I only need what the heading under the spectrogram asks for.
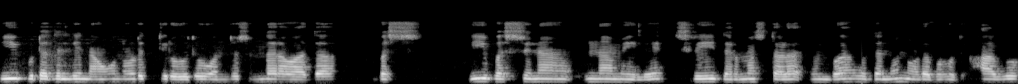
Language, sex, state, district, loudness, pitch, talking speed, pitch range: Kannada, male, Karnataka, Dharwad, -15 LUFS, 125 Hz, 100 wpm, 120-130 Hz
